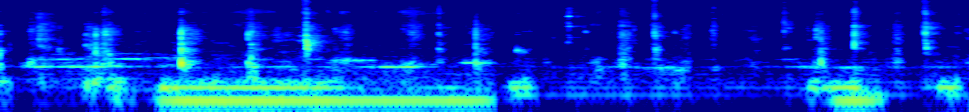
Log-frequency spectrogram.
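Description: A man chewing roasted pork close to the microphone, making a run of irregular short clicking mouth sounds. A low hum comes in about a second in and lasts about two and a half seconds, and a shorter one follows near the end.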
